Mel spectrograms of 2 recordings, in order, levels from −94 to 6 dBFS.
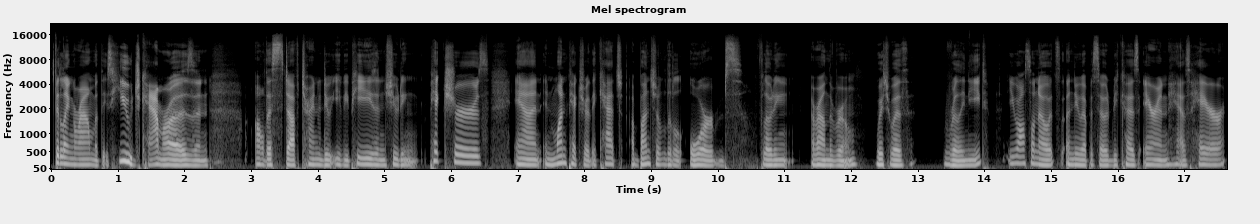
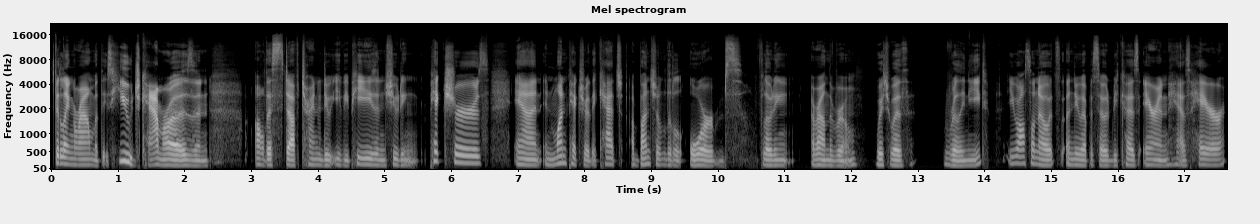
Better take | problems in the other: first | thin; somewhat; fading below 400 Hz

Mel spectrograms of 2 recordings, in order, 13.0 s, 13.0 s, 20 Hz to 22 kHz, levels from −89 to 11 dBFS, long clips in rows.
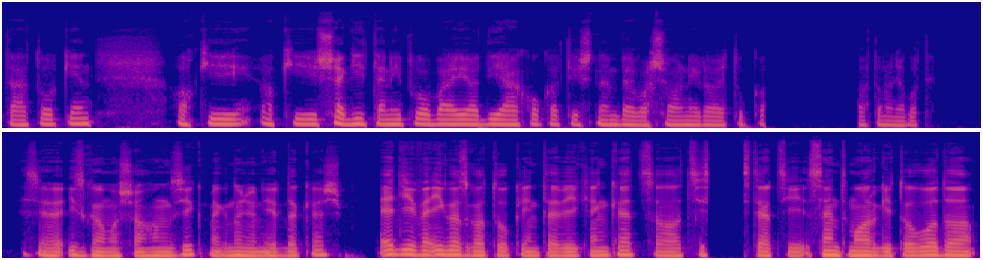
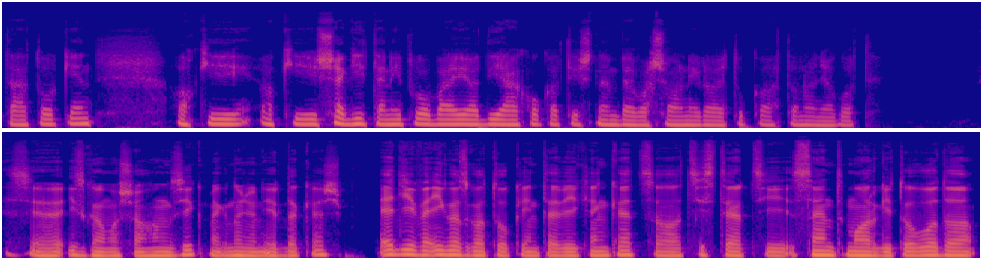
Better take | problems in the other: second | audio freezing; at 5 s for 0.5 s and at 11 s

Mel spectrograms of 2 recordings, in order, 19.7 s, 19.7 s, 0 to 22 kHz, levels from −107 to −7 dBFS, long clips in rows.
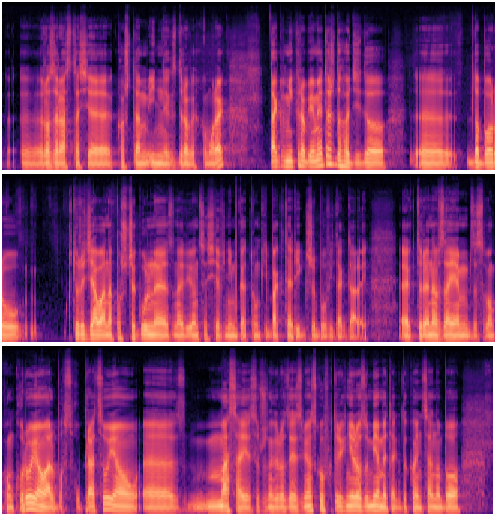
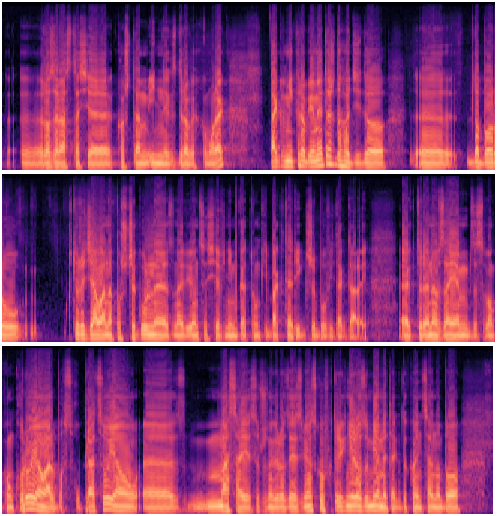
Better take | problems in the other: first | distortion; slight; 3% of the sound clipped

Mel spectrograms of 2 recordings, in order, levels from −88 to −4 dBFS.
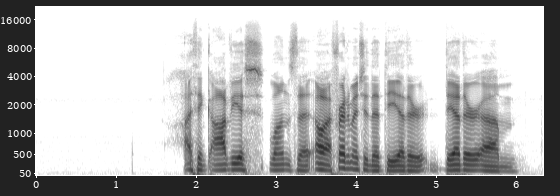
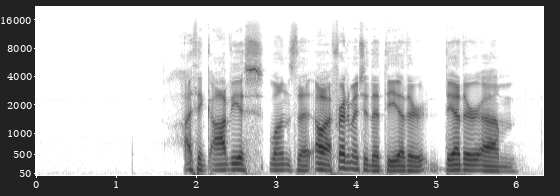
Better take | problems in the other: neither | none

